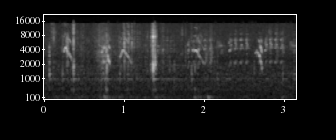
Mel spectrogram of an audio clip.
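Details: European roller chicks, three in a nest watched by a live camera on 20 June 2023, one fed a giant grasshopper; a run of short, high, chirping notes, some bending up and down, scattered irregularly over soft background hiss.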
